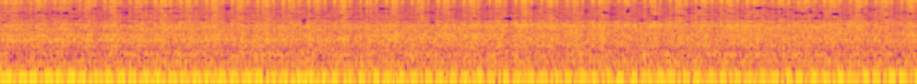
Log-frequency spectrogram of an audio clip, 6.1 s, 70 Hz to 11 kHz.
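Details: 37K-mile Hemi V8 idling: light tick on top and a dull, uneven bottom-end knock underneath, roughly three a second; cause suspected, not confirmed.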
